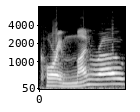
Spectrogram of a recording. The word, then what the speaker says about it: Moraaux: They have another young man named Corey Monroe, but it's spelled Moraaux.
